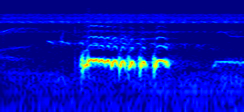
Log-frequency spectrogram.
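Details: A single phrase from a local Javanese zebra dove with a crisp, dry voice: one bright cooing note that breaks into four quick rolling pulses, lasting about half a second, with a faint faraway call afterward.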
